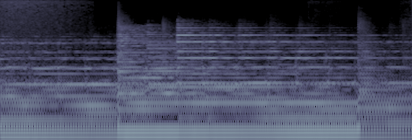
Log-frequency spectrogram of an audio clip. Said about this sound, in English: for those people listening, you will hear the sound of Formula One cars in the background to give us a little bit of atmosphere um, today.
